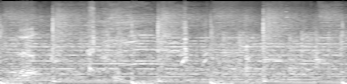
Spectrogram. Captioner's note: laughter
